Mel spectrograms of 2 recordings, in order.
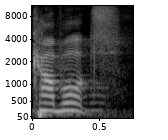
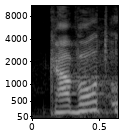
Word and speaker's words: kavod: Das Wort Herrlichkeit im Hebräischen, eines der Worte, heißt Kabot. Kabot oder Kabot. Dieses Wort heißt Wichtigkeit, Gewicht, Schwere. Ja? Da schreibt man K-A-V-O-D.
